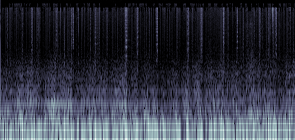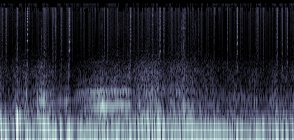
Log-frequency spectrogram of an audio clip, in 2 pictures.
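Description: A car drives along the road with a steady low engine rumble and road noise, then the engine note climbs as the driver puts a foot down and accelerates partway through, leaving a Mustang behind, heard from inside the vehicle.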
